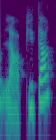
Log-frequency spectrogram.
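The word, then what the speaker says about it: Laputa: Uh, poi vi ho citato l'Aputa Castello nel Cielo e uh, in particolare questo, uh, questa, questa, parola proprio l'Aputa, che in giapponese viene detta l'Apita, la più, perché eh, c'è mm, questa sillaba che, che, legge così la U, l'apiuta, eh,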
